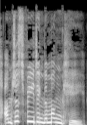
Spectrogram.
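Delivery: tossing it off as if it were normal; Enid. A narrator's reading. Enid casually explains her monkey to Mildred, high girlish voice. Enid answers through door.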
